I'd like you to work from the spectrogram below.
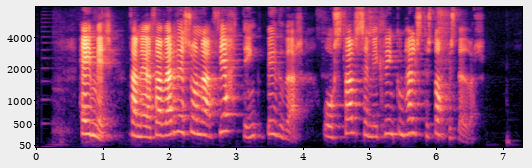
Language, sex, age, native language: Icelandic, female, 30-39, Icelandic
